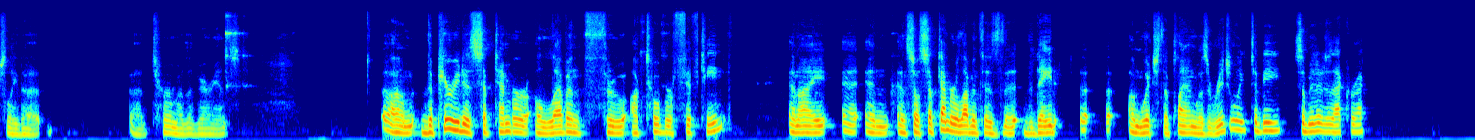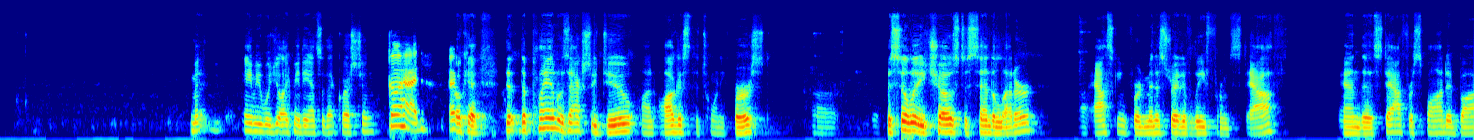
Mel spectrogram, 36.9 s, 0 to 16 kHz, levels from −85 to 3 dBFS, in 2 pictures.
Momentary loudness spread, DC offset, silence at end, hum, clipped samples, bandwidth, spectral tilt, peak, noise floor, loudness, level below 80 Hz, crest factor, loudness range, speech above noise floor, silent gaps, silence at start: 16 LU; under 0.1%; 0 s; none; under 0.1%; 12 kHz; -6.5 dB/octave; -4 dBFS; -83 dBFS; -23 LUFS; -58 dBFS; 20 dB; 13 LU; 61 dB; none; 0 s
